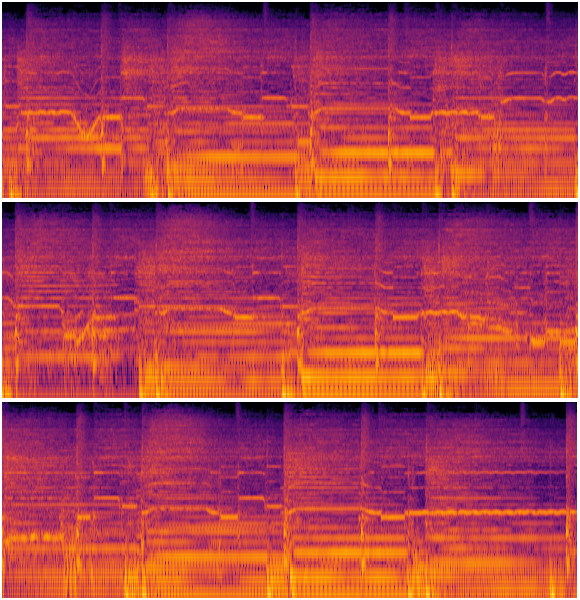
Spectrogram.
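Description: A recorded rock song playing, with guitars, a melody line over held chords, and drums hitting at a regular pulse.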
